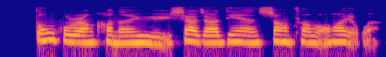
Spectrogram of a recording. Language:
Chinese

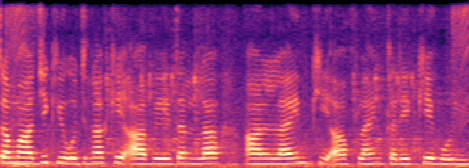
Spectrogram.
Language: Bhojpuri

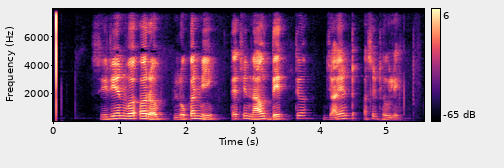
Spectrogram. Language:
Marathi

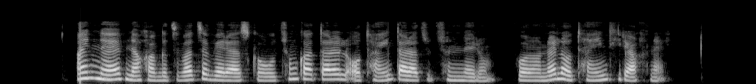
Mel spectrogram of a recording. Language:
Armenian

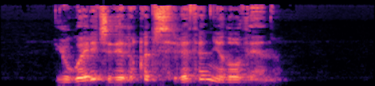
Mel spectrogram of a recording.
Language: Kabyle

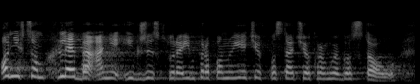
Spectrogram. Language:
Polish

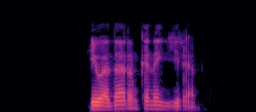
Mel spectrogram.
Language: Central Kurdish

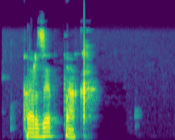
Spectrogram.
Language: Kabyle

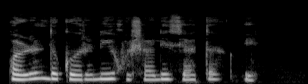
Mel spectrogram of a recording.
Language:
Pashto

